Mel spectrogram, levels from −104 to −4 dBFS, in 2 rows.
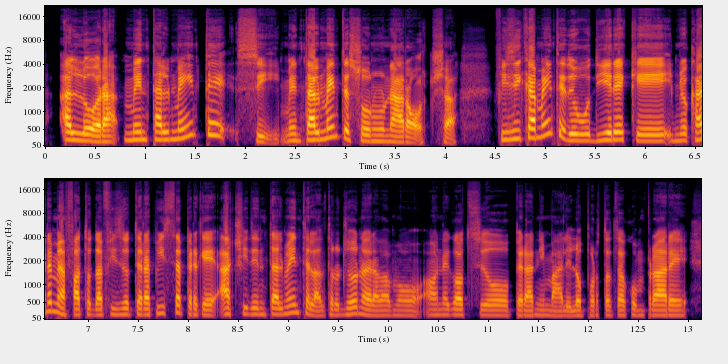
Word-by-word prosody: Allora, 180 -7 +5
mentalmente 220 - 0
sì, 145 - -5
mentalmente 210 - +4
sono 170 -4 -2
una 160 -3 +3
roccia. 145 - -1 0.4
Fisicamente, 260 - +3
devo 185 0 0
dire 205 +4 +4
che 175 -1 +4
il 175 - -12
mio 185 +1 -3
cane 210 +6 +3
mi 225 - -1
ha - - +4
fatto 160 +1 -3
da 155 - 0
fisioterapista, 165 +5 -3
perché 155 -6 -2
accidentalmente 170 +4 -3
l'altro 135 +4 -6
giorno 170 +3 -5
eravamo 140 -1 -7
a 155 - -11
un - - -13
negozio 150 -2 -6
per 140 - -5
animali, 135 -2 -6
l'ho 135 - -4
portato 140 +1 -10
a 140 - -6
comprare 140 -1 -2
170 Hz, 150 wpm, -22 LUFS, 145-205 Hz, 0.4 s, Allora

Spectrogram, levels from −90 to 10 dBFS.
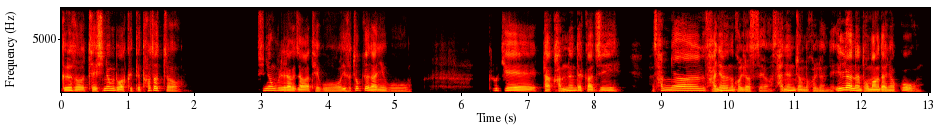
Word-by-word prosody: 그래서 135 -5 +2
제 120 - 0
신용도가 160 -5 +2
그때 - - -7
터졌죠. 160 - -2 1.1
신용불량자가 140 -9 +2
되고 100 -2 -6
어디서 110 +2 -2
쫓겨 170 +2 -1
다니고 90 -8 -2 1.1
그렇게 145 -7 +1
다 135 -3 +1
갚는 135 +6 -1
데까지 140 0 -1 0.5
한 - - -15
3 195 +3 0
년 180 -3 +2
4 115 -5 -1
년은 150 +2 +2
걸렸어요. 105 - -3
4 105 - -4
년 140 +4 +1
정도 115 -5 -2
걸렸는데 90 -3 -9
1 175 - +5
년은 185 -9 +6
도망 120 +2 +3
다녔고 100 - -1
125 Hz, 275 characters per minute, -25 LUFS, 105-155 Hz, 1.1 s, 년은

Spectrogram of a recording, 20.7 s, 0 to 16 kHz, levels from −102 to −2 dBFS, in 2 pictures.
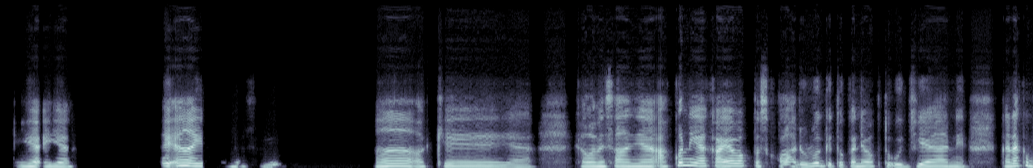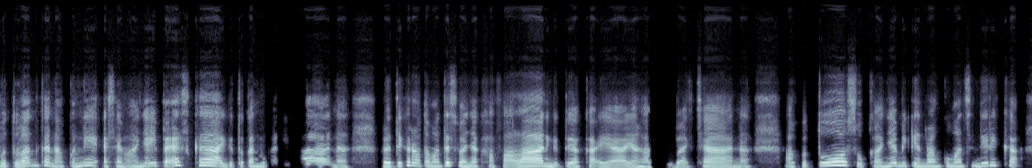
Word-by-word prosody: Iya-iya. 200 -1 0 1.0
Heeh, 275 +3 +4
i - - +3 0.3
iya 190 - -5 0.2
sih. 185 0 -13 1.0
Eee, 240 +3 +3 0.2
oke 210 +1 -6 0.6
ya. 175 - -8 0.6
Kalau 200 -2 0
misalnya 210 +1 +1 0.2
aku 220 +6 -5
nih 300 -1 -1
ya 245 - +4
Kak 205 - +4
ya - - +5
waktu 245 -3 -6
sekolah 200 +2 -5
dulu 205 +4 -2
gitu 210 -3 -5
kan 205 - -1
ya - - 0
waktu 205 - -10
ujian 205 +3 -1
nih, 180 -1 -5 0.4
karena 215 +3 +4
kebetulan 235 0 0
kan 285 - +2
aku 215 - -11
nih 290 - 0 0.2
SMA-nya 205 +3 -1
IPS 300 +3 +3
Kak, 295 -3 +6
gitu 200 - -8
kan, 225 - +2
bukan 190 - -12
IPA, 245 - -5 0.3
nah 170 0 -2 0.3
berarti 195 +4 +2
kan 310 - +2
otomatis 225 +4 +1
banyak 205 -1 +1
hafalan 195 +5 +5
gitu 185 - -9
ya - - +1
Kak - - +1
ya, 175 - 0 0.2
yang 185 +1 +1
harus 185 - -8
dibaca. 185 +3 -3 0.3
Nah, 175 0 -4 0.4
aku 195 +2 -5
tuh 290 +2 +3 0.2
sukanya 220 +1 -2
bikin 245 -2 -1
rangkuman 215 0 -1
sendiri 255 +3 -1
Kak. - - -1
210 Hz, 165 wpm, -23 LUFS, 195-245 Hz, 1.0 s, Kak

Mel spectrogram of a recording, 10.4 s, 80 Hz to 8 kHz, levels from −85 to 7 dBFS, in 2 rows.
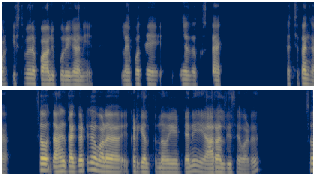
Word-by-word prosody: వాడికిష్టమైన 130 +2 -7
పానిపూరి 125 -1 -1
గాని, 110 0 -5 0.6
లేకపోతే 130 +3 -6 0.6
ఏదో 120 -1 -8
ఒక - - -42
స్నాక్. - - -3 1.1
ఖచ్చితంగా. 130 -7 -3 0.6
సో 180 - +6 0.2
దానికి 140 +2 +4
తగ్గట్టుగా 155 +8 +3
వాడా 135 -2 +6 0.3
ఎక్కడికెళ్తున్నావు 125 -3 -3
ఏంటిని 120 +6 -4 0.2
ఆరాలు 120 0 +2
తీసేవాడు. 105 -2 -9 0.9
సో - - 0
125 Hz, 100 wpm, -23 LUFS, 120-135 Hz, 1.1 s, సో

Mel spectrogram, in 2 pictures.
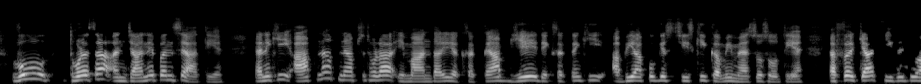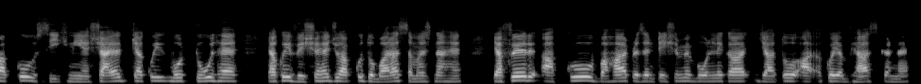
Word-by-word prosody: वो 225 +2 +4 0.2
थोड़ा-सा 215 +5 +5
अनजानेपन 170 +7 0
से 185 - -1
आती 120 -1 0
है। 115 - -11 0.4
यानी 185 - +3
कि 220 +2 -4 0.2
आप 170 +2 +2
ना, 270 - -1
अपने 230 -8 -4
आप 200 - +1
से 200 - -15
थोड़ा 205 +1 +4
ईमानदारी 145 +2 -1
रख़ - - -4
सकते 150 - -5
हैं। 165 - +6
आप 165 -2 -3
ये 180 +5 +4
देख 150 -4 -6
सकते - - -5
हैं 180 - -10
कि 195 -2 -10
अभी 165 +5 +1
आपको 175 +1 0
किस 180 0 -3
चीज़ 165 -2 -7
की 190 - -4
कमी 155 +2 0
महसूस 130 +1 -2
होती 125 0 -6
है - - +1
या 150 +3 -1
फिर 205 +6 +4
क्या 190 0 +7
चीज़ 175 -4 -11
है, - - -3
जो 175 - -1
आपको 175 +2 0
सीखनी 135 +1 -8
है? 125 - -4
शायद 155 +6 +4
क्या 155 - +2
कोई 170 -1 -5
वो 160 +1 -2
टूल 160 +2 -2
है 155 -1 +4 0.4
या 145 - +7
कोई 175 +3 +2
विषय 140 +1 -2
है, 165 +1 +1
जो 160 -1 -1
आपको 150 +3 0
दोबारा 130 +4 +2
समझना 140 -2 -4
है, 135 -1 -6 0.4
या 140 - +8
फिर 185 +5 +5
आपको 175 +5 +2
बाहर 145 +3 +3
प्रेज़ेंटेशन 440 - -5
में 155 0 -6
बोलने 145 +1 -5
का 145 0 +3 0.2
या 130 - +2
तो 155 - -1
अ, 140 -2 0
कोई 440 -1 +2
अभ्यास - - -1
करना - - -5
है? - - -6
160 Hz, 235 wpm, -25 LUFS, 145-185 Hz, 0.4 s, या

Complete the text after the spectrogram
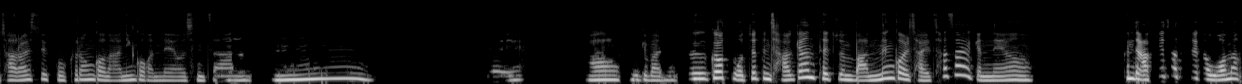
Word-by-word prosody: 잘할 200 +2 -4
수 225 +3 -10
있고 200 -3 -6
그런 220 +5 -2
건 200 -4 -3
아닌 190 +4 -3
것 205 - -5
같네요 180 0 -8
진짜. 185 +2 -8 0.6
음. 245 +3 +3 1.1
네. 290 -10 -9 0.7
아 210 +1 +3
그게 210 -1 -4
맞 190 -1 -3 0.2
그것도 260 +1 +4
어쨌든 255 +5 +2
자기한테 255 +6 +3
좀 230 -3 0
맞는 205 +9 +3
걸 270 -5 +3
잘 185 -3 -5
찾아야겠네요. 200 - -1 0.9
근데 275 -2 +6
악기 215 - 0
자체가 315 - -5
워낙 220 +4 +3
215 Hz, 250 characters per minute, -21 LUFS, 200-265 Hz, 1.1 s, 근데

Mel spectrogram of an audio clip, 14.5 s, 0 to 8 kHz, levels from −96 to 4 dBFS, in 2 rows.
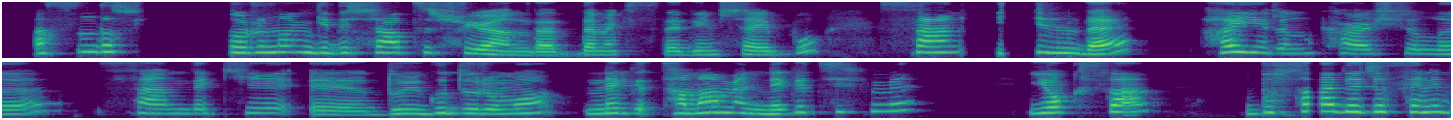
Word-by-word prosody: Aslında 270 +7 0 0.6
sorunun 305 +1 +2
gidişatı 290 +1 0
şu 280 - -6
yönde, 180 -7 +3
demek 190 -1 0
istediğim 190 +1 -6
şey 200 -1 -2
bu. 355 +6 -7 0.2
Sen 315 0 +2 0.2
içinde 265 -1 +4 0.4
"hayırın" 290 -6 +2
karşılığı 230 - -5 0.3
sendeki, 245 0 -5
ııı, 190 -2 -6
duygu 240 +3 -1
durumu 250 +4 -1
nega 250 +1 0
tamamen 270 -2 +2
negatif 315 +7 -3
mi? 370 +1 -2 0.6
Yoksa, 295 +7 +4 0.5
bu 270 +7 -2
sadece 345 0 +5
senin 330 -1 +1
265 Hz, 105 wpm, -25 LUFS, 230-310 Hz, 0.6 s, sadece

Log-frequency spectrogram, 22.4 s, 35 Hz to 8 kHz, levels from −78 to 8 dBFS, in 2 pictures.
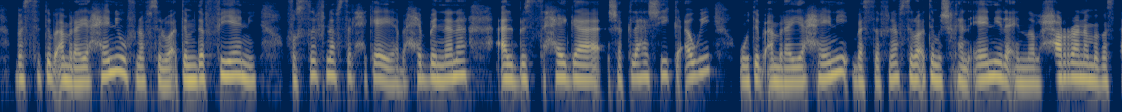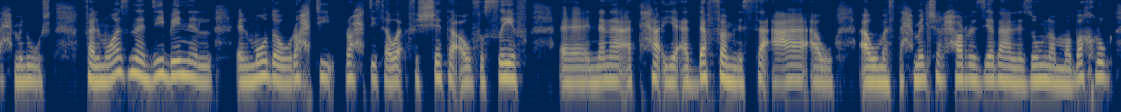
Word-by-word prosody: بس 175 -2 -2
تبقى 190 -3 0
مريّحاني 165 +10 +2
وفي 190 -7 -1
نفس 160 +1 -4
الوقت 155 +3 -1
مدفّياني، 185 +1 +3 0.3
في - - -14
الصيف 210 +5 -3
نفس 210 -2 -2
الحكاية 175 -4 -2
باحب 175 +6 -6
إن 175 -1 +2
أنا 205 +3 +3 0.4
ألبس 175 -1 0
حاجة 180 -2 +1
شكلها 185 +3 -3
شيك 210 +2 -6
أوي 225 +8 0 0.3
وتبقى 160 0 -2
مريّحاني، 180 +9 +1
بس 155 0 -3
في 165 +3 -4
نفس 185 0 -2
الوقت 175 +1 +1
مش 165 -2 0
خنقاني؛ 175 +4 +1
لأن 155 -2 -2
الحر 185 +5 +2
أنا 185 - +3
ما 170 -2 +1
باستحملوش. 160 0 -4 0.3
فالموازنة 205 +7 +3
دي 195 +5 +2
بين 205 0 +4
ال 160 -2 -2 0.3
الموضة 180 +4 +2
وراحتي، 180 +3 -2
راحتي 180 -1 -2
سواء 160 -1 -1
في - - -14
الشتا 185 +3 -1
أو 150 - +1
في 155 +1 -10
الصيف، 180 +3 +2 0.3
آآ 150 0 -1
إن 150 +1 -2
أنا 165 0 +1
أتحق 155 - 0
أدّفى 160 +4 +2
من 155 -2 +1
السقعة 155 +3 +1
أو 150 -2 -2 0.3
أو 155 0 +6
ما 155 - +2
استحملش 170 +4 -2
الحر 175 -1 0
زيادة 170 +2 0
عن 160 -2 +1
الزوم، 165 +3 0
لمّا 150 -2 0
باخرج 190 +4 -1
170 Hz, 165 wpm, -25 LUFS, 155-185 Hz, 0.4 s, أو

